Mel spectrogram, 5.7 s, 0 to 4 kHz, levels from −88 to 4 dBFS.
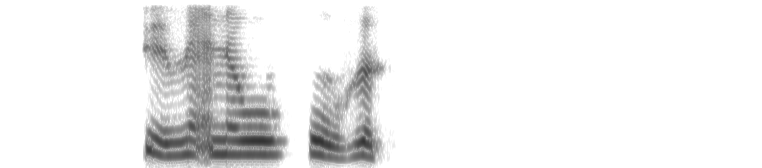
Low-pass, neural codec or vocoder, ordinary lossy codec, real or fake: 3.6 kHz; autoencoder, 48 kHz, 32 numbers a frame, DAC-VAE, trained on Japanese speech; AAC, 32 kbps; fake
